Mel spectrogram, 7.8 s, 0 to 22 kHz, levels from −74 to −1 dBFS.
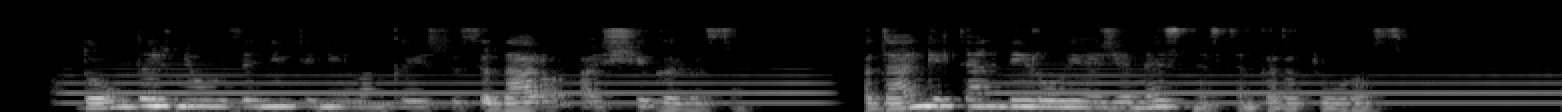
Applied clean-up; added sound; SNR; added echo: none; Brass instrument; 15 dB; reverberation time 0.2 s.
